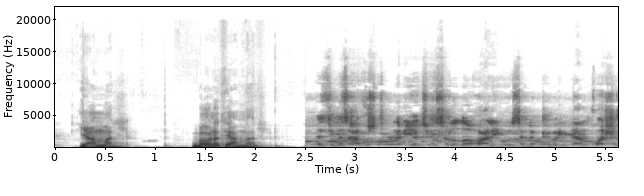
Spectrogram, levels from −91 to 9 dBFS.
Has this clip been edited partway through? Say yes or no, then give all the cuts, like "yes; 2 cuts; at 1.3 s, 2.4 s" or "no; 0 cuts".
yes; 1 cut; at 2.4 s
